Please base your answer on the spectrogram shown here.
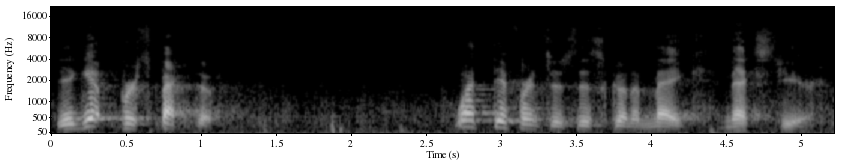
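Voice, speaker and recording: A man's voice: mid-range voice, sing-song, a little slow, darkish tone. A male pastor giving a conversational church talk on stress, often asking the audience questions. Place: church sanctuary. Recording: long reverb of a church hall.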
